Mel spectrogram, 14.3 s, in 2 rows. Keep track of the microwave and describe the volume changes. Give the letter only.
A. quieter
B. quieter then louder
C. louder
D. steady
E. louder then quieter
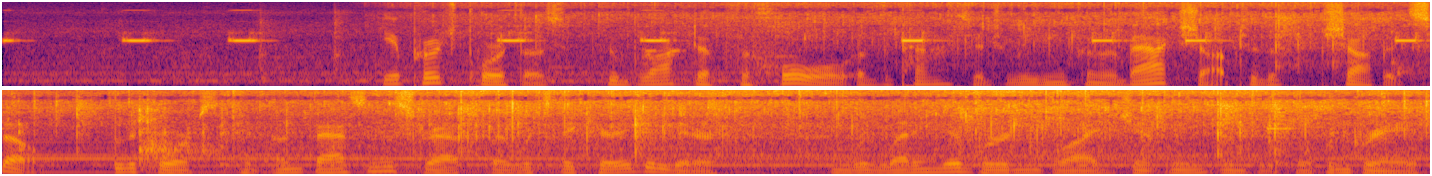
D.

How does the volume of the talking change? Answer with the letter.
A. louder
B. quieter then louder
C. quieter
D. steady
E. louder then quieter
D.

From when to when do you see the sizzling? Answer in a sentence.
You can hear the sizzling from 1.8 to 14.2 s.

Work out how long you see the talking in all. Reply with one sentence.
You can hear the talking for 12 seconds altogether.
